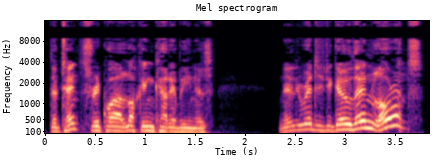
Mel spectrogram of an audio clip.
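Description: A man's voice: on the high side, very animated, fairly quick, slightly rough, no room sound, clean studio sound, voice pushed up. A man voicing a solicitous, sensible dragon companion in an audiobook, speaking earnestly and attentively. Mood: concerned.

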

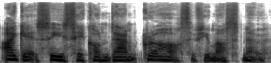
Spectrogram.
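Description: A woman's voice: sits low, fairly even intonation, moderate pace, creaky, dry recording, studio quality. Woman putting on a grumbling, miserable male wizard. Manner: fussy, protesting, formally polite.

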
